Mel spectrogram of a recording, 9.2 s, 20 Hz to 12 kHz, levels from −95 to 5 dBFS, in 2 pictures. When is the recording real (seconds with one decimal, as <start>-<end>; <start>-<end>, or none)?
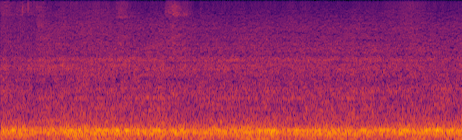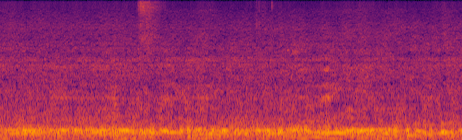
0.0-6.1; 6.8-7.5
